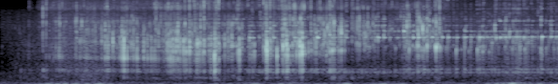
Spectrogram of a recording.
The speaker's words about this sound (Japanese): お湯を注ぎます。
